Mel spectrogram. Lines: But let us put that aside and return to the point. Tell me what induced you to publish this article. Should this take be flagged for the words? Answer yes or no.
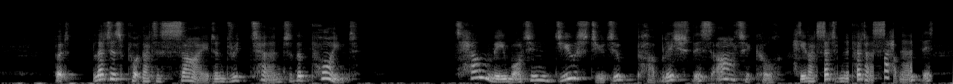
yes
